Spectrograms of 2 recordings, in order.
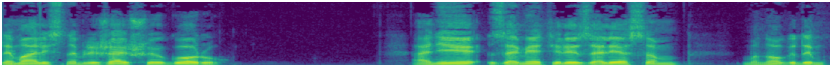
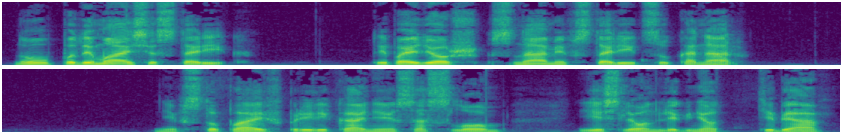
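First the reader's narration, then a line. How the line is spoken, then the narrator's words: Calm. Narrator (Russian): проговорил спокойно Софер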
